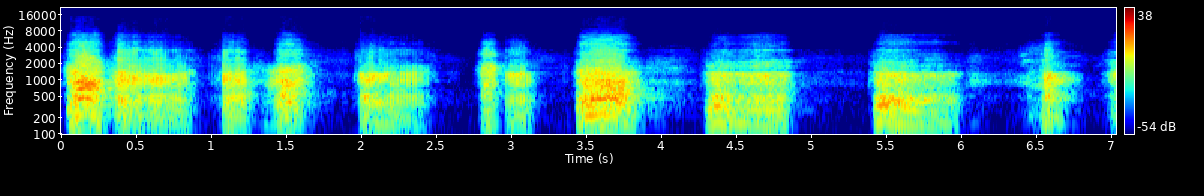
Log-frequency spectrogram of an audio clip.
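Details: Gorilla grunting: a string of short, rough, throaty grunts, some doubled, separated by brief silences, about a dozen bursts in quick uneven rhythm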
